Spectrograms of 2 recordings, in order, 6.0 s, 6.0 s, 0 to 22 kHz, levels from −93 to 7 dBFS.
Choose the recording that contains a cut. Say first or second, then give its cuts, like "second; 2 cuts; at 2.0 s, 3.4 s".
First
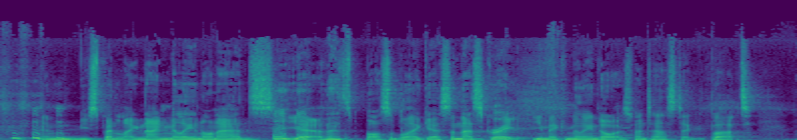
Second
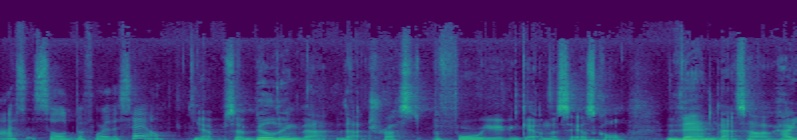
second; 1 cut; at 1.3 s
